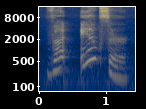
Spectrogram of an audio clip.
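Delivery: high, drawn-out announcement; slow, high, triumphant exclamation; excited cry. A narrator's reading. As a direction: proclaim it with excitement. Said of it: "cried Sophie".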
